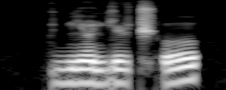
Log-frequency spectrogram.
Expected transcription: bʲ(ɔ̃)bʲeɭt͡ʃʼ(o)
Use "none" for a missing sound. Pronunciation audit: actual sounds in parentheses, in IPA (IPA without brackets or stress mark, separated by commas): ɔ̃, o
